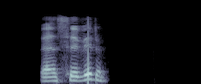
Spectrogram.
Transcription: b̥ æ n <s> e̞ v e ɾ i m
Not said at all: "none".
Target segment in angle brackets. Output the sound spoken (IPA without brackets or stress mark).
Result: s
